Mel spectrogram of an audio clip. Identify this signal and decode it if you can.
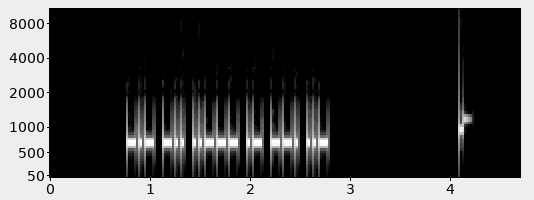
Morse code, heard as a keyed tone, about 40 wpm, 700 Hz. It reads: KD2AGU
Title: USA Call Signs 40wpm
